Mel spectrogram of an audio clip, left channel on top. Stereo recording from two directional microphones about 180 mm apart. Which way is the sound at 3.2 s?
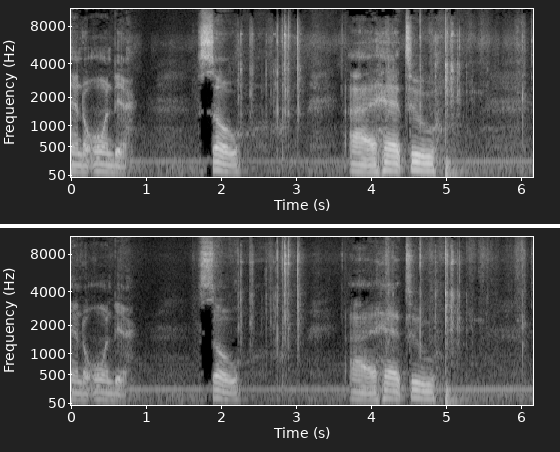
40° left (ahead or behind).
